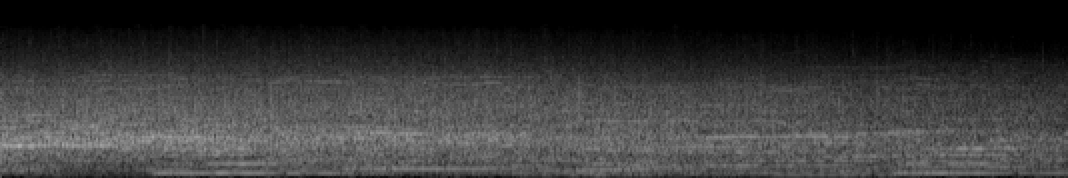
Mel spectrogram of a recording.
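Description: Baseball crowd at Wrigley Field in Chicago applauding a batter, a broad, steady wash of clapping and crowd noise that eases slightly toward the end, with a low hum and faint ballpark sounds underneath.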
